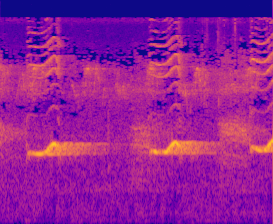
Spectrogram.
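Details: Asian koel singing its 'koo' call: clear whistled notes that swell upward and hold, repeated roughly every one and a half seconds, over a steady wash of background noise.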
